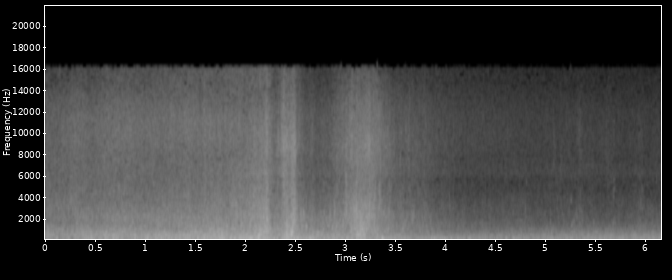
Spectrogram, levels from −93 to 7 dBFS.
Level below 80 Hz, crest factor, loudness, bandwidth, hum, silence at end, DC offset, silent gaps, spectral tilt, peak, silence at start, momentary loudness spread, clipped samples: -48 dBFS; 20 dB; -30 LUFS; 16.5 kHz; none; 0 s; under 0.1%; none; -3.5 dB/octave; -12 dBFS; 0 s; 14 LU; under 0.1%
